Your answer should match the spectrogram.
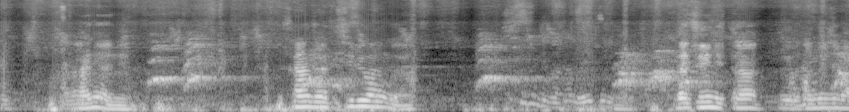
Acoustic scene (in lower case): residential area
